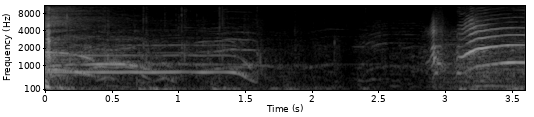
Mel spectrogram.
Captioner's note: cheering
